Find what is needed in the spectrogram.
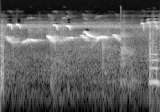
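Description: Small birds calling: short, high notes that sweep downward, repeated several times a second, with a wavering high note among them.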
